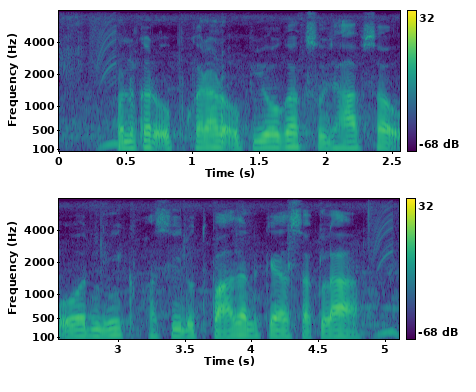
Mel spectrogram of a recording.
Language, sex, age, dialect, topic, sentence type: Maithili, male, 18-24, Southern/Standard, agriculture, statement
